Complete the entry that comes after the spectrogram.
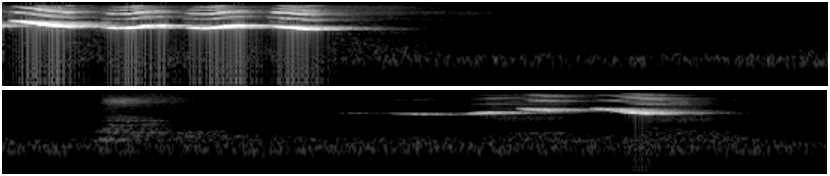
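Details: A bullfinch used as a song teacher for training other birds pipes two short phrases of pure, fluty whistles, first a wavering falling run, then soft rising notes after a pause.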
